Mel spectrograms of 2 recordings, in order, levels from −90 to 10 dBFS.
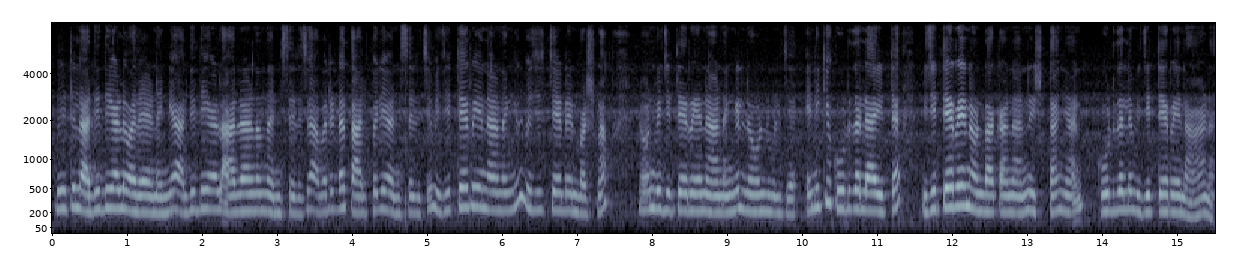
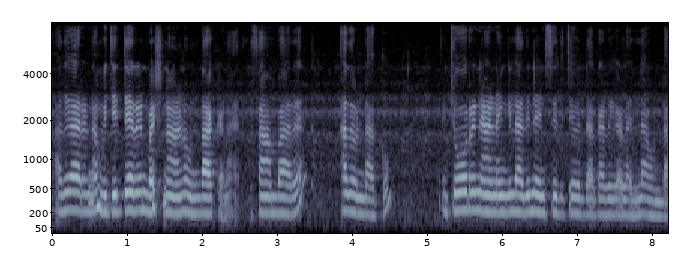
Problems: none marked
